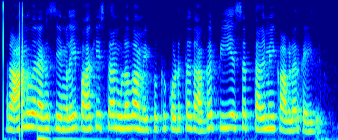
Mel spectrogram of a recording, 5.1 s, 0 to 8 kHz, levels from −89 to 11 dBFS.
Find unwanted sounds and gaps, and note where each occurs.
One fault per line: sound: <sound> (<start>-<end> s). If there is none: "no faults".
no faults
